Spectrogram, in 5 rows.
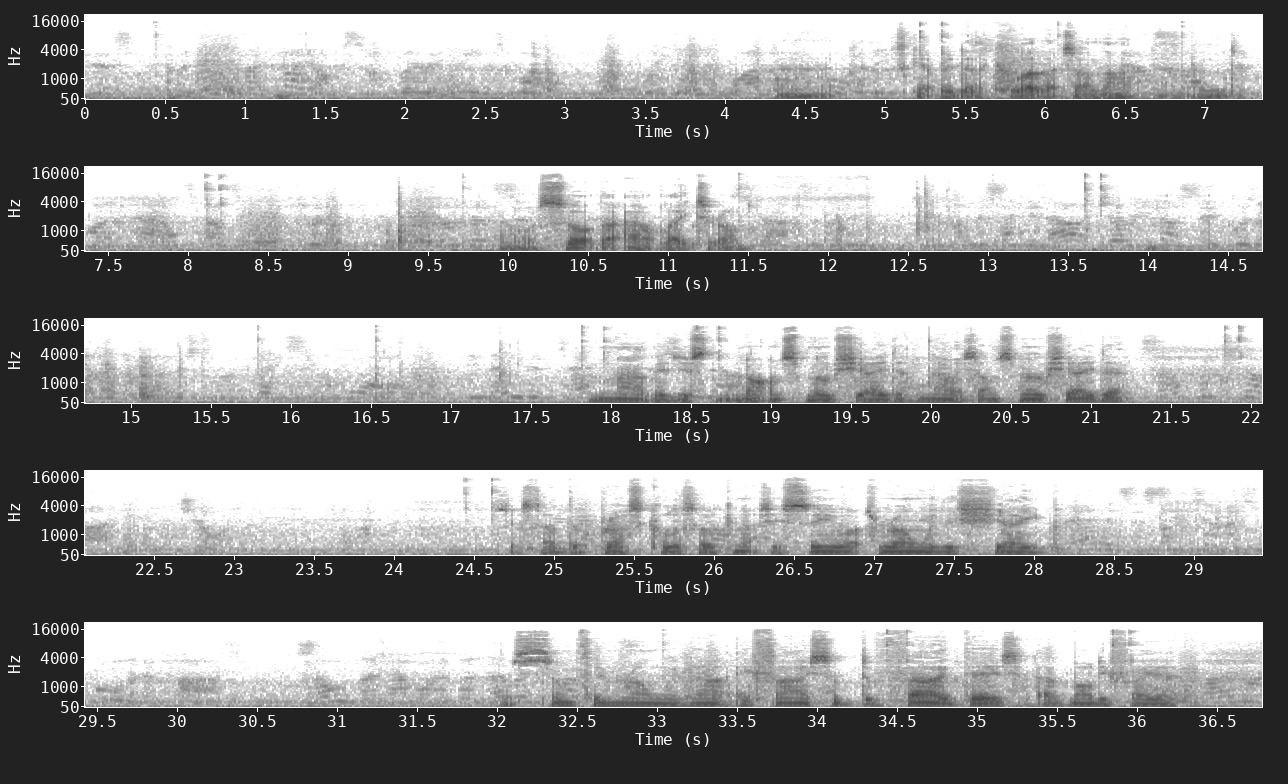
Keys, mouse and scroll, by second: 0.6-5.2 middle drag, 5.2-6.6 drag, 6.6 middle click, 7.1 scroll, 8.0 click, 10.5 scroll up 3, 11.2 middle click, 12.4 Tab, 13.5 click, 15.1 Tab, 16.3 Tab, 17.1 Tab, 17.7 right click, 18.5 click, 21.7 click, 24.4 click, 27.7-28.9 drag, 29.4 click, 32.8 middle click, 34.3 click, 35.7 click.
